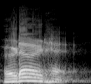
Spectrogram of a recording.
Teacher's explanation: इनका उच्चारण जीभ की नोक को झटके से नीचे गिरने से होता है। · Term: उत्क्षिप्त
